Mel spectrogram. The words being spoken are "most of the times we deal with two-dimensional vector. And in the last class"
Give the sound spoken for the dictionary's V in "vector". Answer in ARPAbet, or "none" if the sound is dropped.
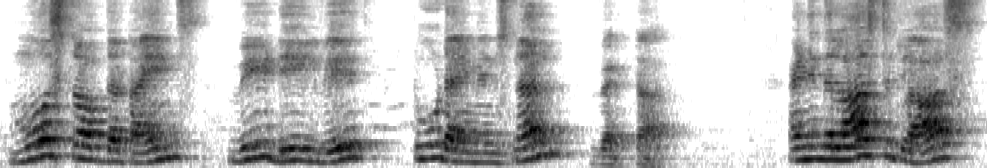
V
